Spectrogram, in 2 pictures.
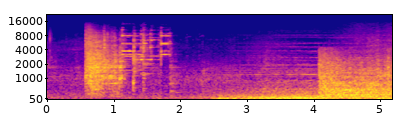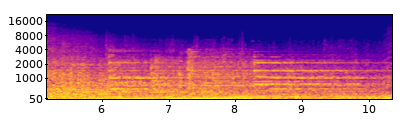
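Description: A heavy drop weight strikes a carbon steel sample frozen in liquid nitrogen about half a second in: one sharp crash with metallic ringing as the steel, made brittle by the cold, shatters. Music then builds and plays loudly from about four seconds on.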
